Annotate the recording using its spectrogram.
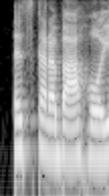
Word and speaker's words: escarabajo: Escarabajo, yeah. Like, the hole, the J is someone pronounced like an H.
